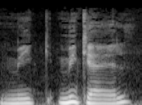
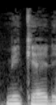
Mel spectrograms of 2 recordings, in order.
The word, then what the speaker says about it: Mikhail: My name is Mikhail. – Okay. – So Michael, but Mikhail in French.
